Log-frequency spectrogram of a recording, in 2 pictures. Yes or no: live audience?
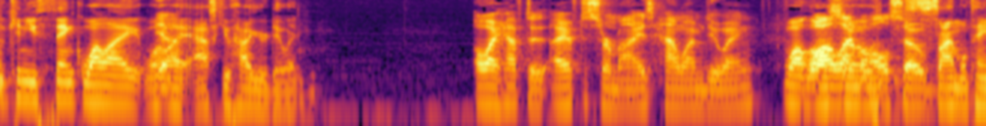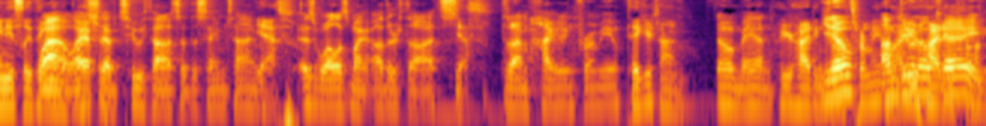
no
